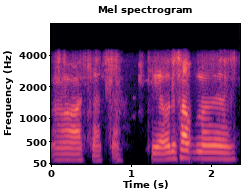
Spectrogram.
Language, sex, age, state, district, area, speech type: Bengali, male, 18-30, West Bengal, Dakshin Dinajpur, urban, conversation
